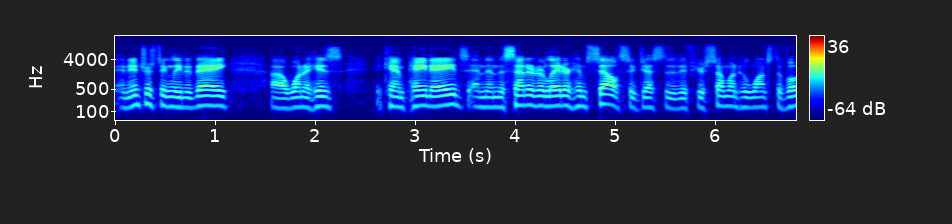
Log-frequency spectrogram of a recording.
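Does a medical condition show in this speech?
No.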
